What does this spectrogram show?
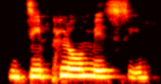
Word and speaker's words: diplomacy: Other examples, you have diplomacy. The word ends with CY. We break it into syllables. Diplomacy. This is the last, this is the second, this is the third.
